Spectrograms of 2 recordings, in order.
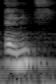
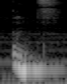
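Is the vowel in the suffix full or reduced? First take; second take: full; reduced. First: The suffix has a full, clear vowel. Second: The suffix has a weak, reduced vowel. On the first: The speaker calls it wrong. "not ent or ant" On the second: The speaker calls it right. "Then we've got unt"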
